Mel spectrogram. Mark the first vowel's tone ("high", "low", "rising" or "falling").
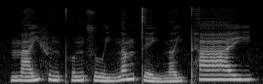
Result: rising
